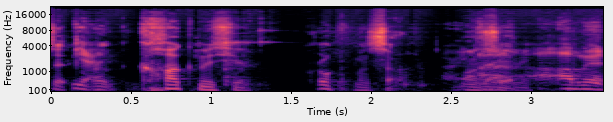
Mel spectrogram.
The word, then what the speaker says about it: croque monsieur: How do you pronounce it? yeah, croque monsieur.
